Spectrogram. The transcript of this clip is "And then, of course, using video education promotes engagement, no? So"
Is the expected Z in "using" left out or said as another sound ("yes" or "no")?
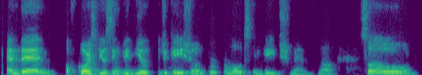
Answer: yes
